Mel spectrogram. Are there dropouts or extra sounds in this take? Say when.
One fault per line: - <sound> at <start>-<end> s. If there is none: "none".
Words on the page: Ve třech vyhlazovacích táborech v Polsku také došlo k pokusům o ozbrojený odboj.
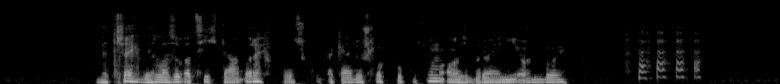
- laugh at 6.2-7.1 s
